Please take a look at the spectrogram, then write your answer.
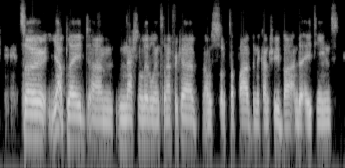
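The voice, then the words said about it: South African accent. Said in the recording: “you were from South Africa originally. It's hard to pick up your accent, I'm joking.”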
